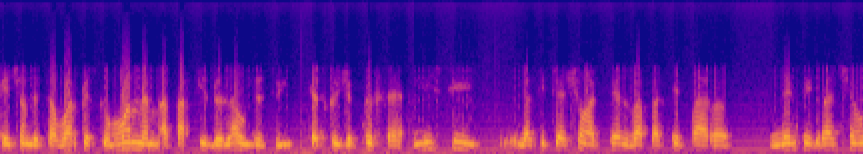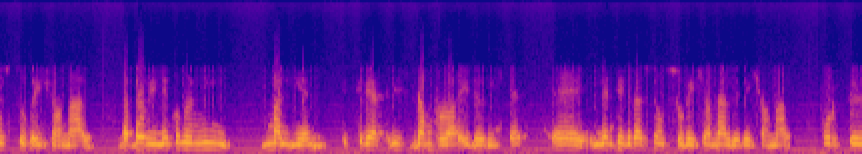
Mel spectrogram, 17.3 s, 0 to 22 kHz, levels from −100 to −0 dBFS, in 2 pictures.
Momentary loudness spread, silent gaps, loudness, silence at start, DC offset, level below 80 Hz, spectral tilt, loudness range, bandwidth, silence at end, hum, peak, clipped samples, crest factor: 7 LU; none; -27 LUFS; 0 s; under 0.1%; -56 dBFS; -10 dB/octave; 2 LU; 3.9 kHz; 0 s; none; -10 dBFS; under 0.1%; 16 dB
